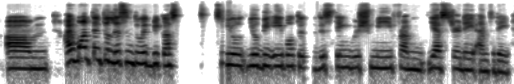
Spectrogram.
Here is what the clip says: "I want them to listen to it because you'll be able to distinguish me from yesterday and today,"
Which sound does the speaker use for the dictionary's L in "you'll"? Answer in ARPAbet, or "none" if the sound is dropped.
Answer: L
